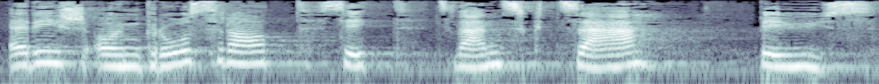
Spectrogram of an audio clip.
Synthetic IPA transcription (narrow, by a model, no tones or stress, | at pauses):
ɛːɾɪʃoɪmɡɾoːsɾɑːtsɪt̪t͡svant͡skt͡sæː | b̥ɪyːs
